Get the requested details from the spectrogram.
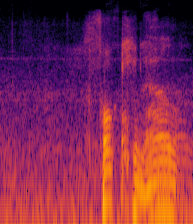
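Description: A man speaks briefly with animation, close to a microphone.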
